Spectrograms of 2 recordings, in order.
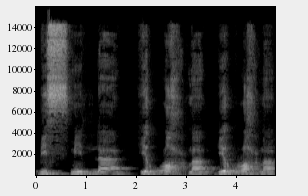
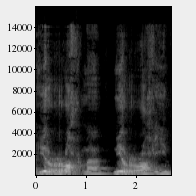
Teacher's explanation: Huruf ra, huruf tikrar, dia ada bergetar. Hirrahma, jaga getaran tu bukan sampai 4, 5, 6 kali. Bukan sampai 4, 5, 6 kali, 2 kali sudah, 2, 3 kali sudah, dia tak banyak.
